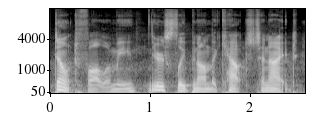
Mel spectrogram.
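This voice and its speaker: A man's voice: lowish voice, lively intonation, moderate pace, gravelly, fairly bright tone. A man reading the curt, cold lines of a middle-aged sitcom wife.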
